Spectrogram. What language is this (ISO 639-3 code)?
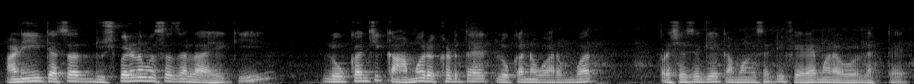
mar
